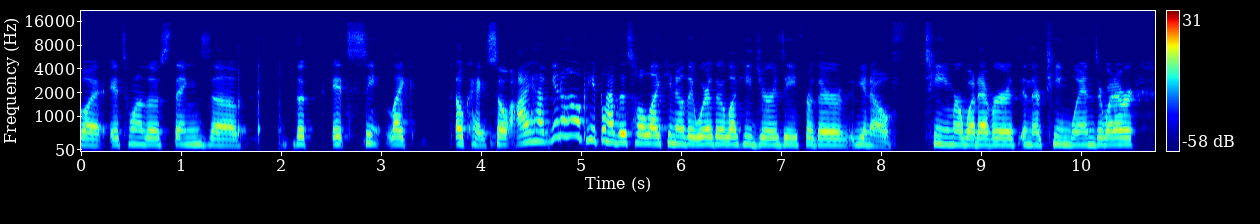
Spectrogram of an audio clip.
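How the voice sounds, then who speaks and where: A woman speaks at a fairly quick pace in a plain, everyday voice, her medium pitch showing ordinary variation. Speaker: ring announcer. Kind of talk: casual interview answer.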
